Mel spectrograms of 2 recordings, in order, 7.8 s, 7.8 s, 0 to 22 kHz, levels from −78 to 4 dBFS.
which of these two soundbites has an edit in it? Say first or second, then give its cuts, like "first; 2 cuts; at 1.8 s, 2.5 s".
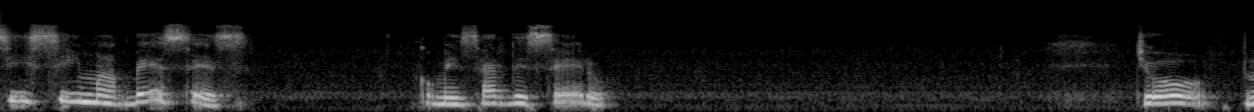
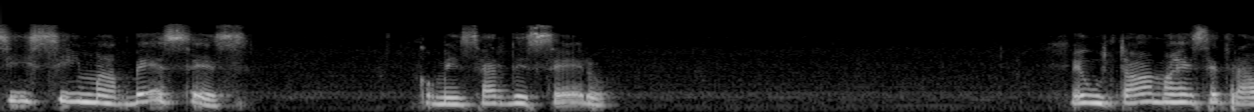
second; 1 cut; at 6.6 s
